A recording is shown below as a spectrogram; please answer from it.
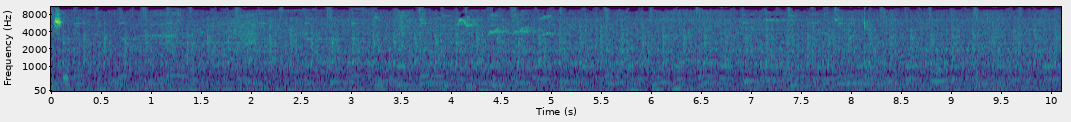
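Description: Background music with held notes that change in steps.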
